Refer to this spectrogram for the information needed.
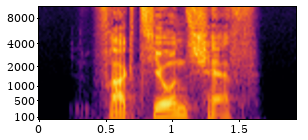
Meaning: synonym of Fraktionsvorsitzender
- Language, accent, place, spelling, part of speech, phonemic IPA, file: German, Germany, Berlin, Fraktionschef, noun, /fʁakˈt͡si̯oːnsˌʃɛf/, De-Fraktionschef.ogg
